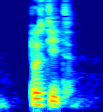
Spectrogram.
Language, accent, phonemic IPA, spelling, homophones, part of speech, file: French, France, /pɔs.tit/, post-it, posthite, noun, LL-Q150 (fra)-post-it.wav
- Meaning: post-it note, post-it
